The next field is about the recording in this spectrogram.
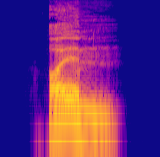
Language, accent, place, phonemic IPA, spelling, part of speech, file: German, Germany, Berlin, /ɔlm/, Olm, noun, De-Olm.ogg
- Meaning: olm (cave-dwelling salamander)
